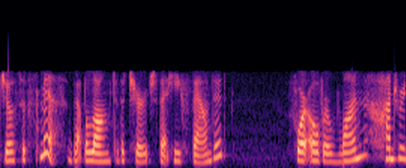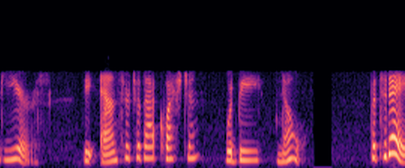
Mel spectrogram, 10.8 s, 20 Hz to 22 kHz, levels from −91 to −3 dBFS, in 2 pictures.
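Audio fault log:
0.99–1.02 s and 4.53–4.56 s, packet loss with pitch repetition: about 30 ms of audio drops out each time, just before "belong to the church" at the first point. Each gap is consistent with a single lost packet. The receiver repeats the last pitch period to fill it, so each gap is heard as a brief held, buzzy tone rather than silence. It is carried on the 200 Hz–3.6 kHz telephone band of the G.711 A-law line.
5.19 s, audio missing between chunks: an abrupt skip just before "years the answer to", with roughly a twentieth of a second removed and the two sides butted together with no silence. The likely cause is a recorder or processor working in 3 s chunks that loses a short stretch at the handover.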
